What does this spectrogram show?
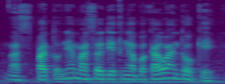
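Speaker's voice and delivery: ordinary talk, nothing marked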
